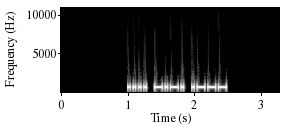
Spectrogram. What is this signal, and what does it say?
Morse code, heard as a keyed tone, about 30 wpm, 700 Hz. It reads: HCJ
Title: USA Call Sign Postfixes - 3 Letters 30wpm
